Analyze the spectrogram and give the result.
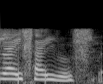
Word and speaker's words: Miley Cyrus: Yo no sé cómo se dice, Miley Cyrus. – Miley Cyrus.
